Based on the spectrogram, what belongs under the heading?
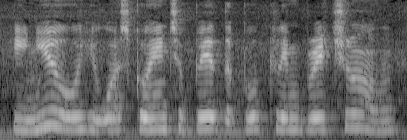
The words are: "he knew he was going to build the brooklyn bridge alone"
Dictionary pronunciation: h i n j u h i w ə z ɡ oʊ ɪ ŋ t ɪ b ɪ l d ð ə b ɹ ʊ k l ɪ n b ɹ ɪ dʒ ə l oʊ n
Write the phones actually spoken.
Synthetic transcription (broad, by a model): h i n j u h i w ə z ɡ oʊ ɪ ŋ t ɪ b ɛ d ð ə b ʊ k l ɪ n b ɹ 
